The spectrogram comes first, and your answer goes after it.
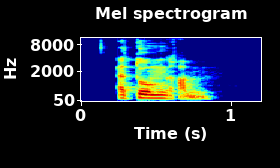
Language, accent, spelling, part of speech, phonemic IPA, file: French, France, atome-gramme, noun, /a.tom.ɡʁam/, LL-Q150 (fra)-atome-gramme.wav
- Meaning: gram atom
